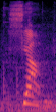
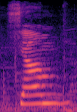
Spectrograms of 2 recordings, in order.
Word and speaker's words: siyam: Siyam. Siyam.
